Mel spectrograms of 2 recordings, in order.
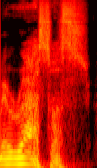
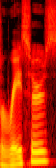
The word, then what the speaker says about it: Erasus: I am Erasus, the Undoing. Sorry, you're what? Erasus. Erasers? Erasus. That's a little tough to pronounce.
